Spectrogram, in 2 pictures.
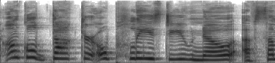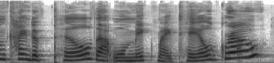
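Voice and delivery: a lightly voiced pleading bird; cried out. Gertrude pleads with her uncle, mildly whiny. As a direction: beg the doctor for help. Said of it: "she cried".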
